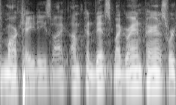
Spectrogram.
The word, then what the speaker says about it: Marcades: My name is not pronounced Marcades. I grew up with it being pronounced Marcades.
